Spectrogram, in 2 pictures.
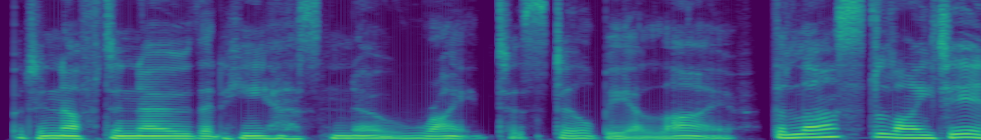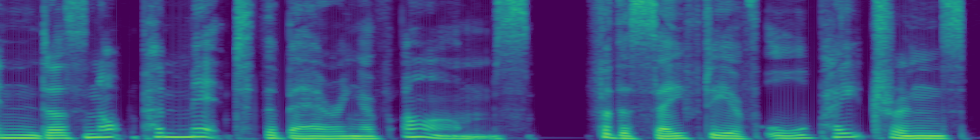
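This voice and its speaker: Female narrator for dark fantasy game: ominous, knowing, low and gravelly, measured dramatic delivery, close dry recording. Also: no echo, heavily acted. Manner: measured, dramatic delivery, often dropping to breathy near-whisper. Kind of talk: scripted second-person fantasy game narration.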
